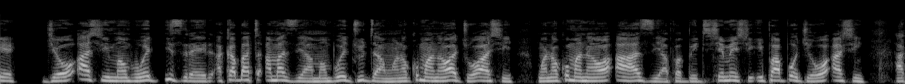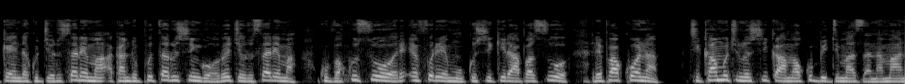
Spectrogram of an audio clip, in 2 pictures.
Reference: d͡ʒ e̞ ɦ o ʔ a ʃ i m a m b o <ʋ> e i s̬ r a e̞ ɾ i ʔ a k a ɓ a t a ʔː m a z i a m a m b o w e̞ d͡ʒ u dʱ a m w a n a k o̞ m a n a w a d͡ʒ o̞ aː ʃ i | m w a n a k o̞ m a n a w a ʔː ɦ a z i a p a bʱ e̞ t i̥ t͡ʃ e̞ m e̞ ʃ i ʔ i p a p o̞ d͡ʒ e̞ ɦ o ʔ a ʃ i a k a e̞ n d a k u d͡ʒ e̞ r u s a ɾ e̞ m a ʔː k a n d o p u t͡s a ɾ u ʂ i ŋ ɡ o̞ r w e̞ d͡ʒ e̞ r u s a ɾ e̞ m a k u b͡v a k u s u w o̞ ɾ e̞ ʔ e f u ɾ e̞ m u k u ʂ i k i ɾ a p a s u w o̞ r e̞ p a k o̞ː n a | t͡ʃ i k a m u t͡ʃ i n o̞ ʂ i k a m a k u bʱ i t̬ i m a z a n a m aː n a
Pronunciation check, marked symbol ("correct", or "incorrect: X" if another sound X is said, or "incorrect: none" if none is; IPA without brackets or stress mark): incorrect: w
